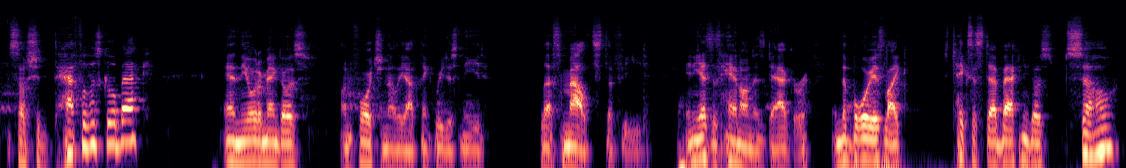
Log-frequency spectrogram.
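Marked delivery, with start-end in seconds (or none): 0.1-1.5 put-on higher-pitched boy's question; young boy. Boy questions the older man. 3.4-6.5 put-on low, soft old man's threat; menacing older man. Older man threatens boy, hand on dagger. 10.6-11.2 put-on higher, questioning young voice; uneasy boy. Boy steps back, questioning.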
